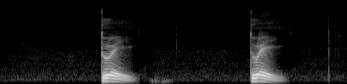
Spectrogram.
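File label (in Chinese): "对" duei, Chinese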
